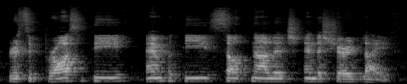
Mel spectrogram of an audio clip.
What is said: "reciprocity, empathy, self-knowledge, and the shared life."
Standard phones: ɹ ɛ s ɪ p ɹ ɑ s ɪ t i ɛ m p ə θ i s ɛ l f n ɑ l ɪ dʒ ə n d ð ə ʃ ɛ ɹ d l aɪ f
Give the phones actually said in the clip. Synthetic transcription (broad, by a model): ɹ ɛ s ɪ p ɹ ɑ s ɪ t i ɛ m p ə t i s ɛ l f n ɑ l ɪ dʒ ə n d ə ʃ ɛ ɹ d l aɪ f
